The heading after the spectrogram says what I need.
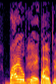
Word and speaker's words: biopic: Biopic. Okay, my bad. You wanted a biopsy. I'm the worst at pronouncing things, Liza.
